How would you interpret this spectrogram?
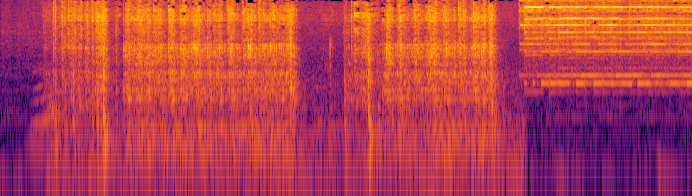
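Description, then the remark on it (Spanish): The rotary dial of an old-fashioned mobile phone is spun twice. Each turn is a buzzing, clicking whir that runs for about a second or two. A steady, high electronic ringing tone follows. No one speaks. “Soy el único que tiene un teléfono móvil con el disco, ¿eh? Antiguo.”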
